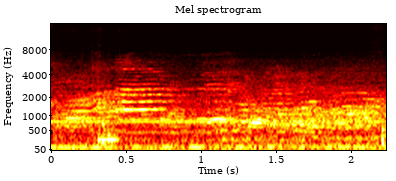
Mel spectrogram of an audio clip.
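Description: Several people talking at once, children's voices among them, over a low steady hum.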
